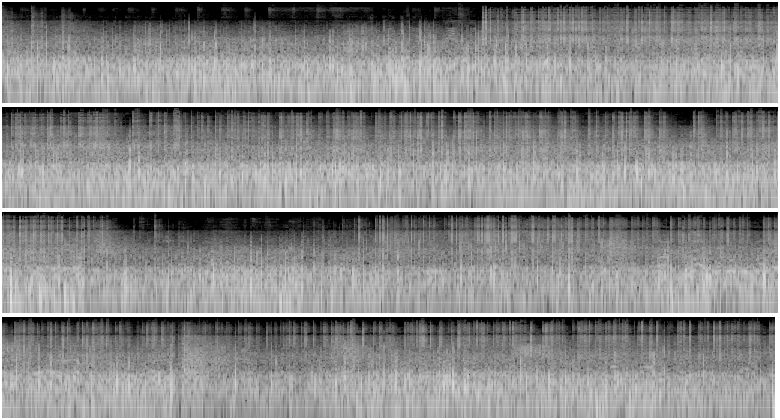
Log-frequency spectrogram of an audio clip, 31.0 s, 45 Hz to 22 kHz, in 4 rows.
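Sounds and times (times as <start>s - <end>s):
fireworks and firecrackers crackling: 0.0s - 31.0s.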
